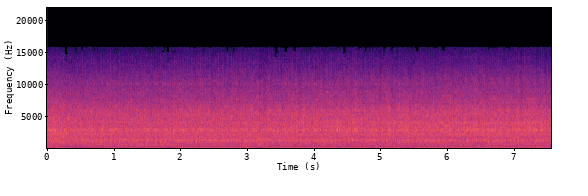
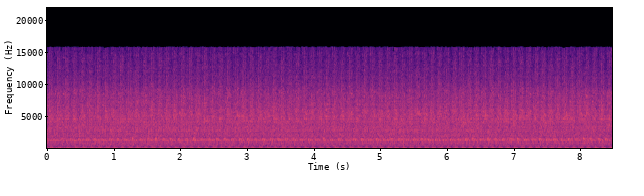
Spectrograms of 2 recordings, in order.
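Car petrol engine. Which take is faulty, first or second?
second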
